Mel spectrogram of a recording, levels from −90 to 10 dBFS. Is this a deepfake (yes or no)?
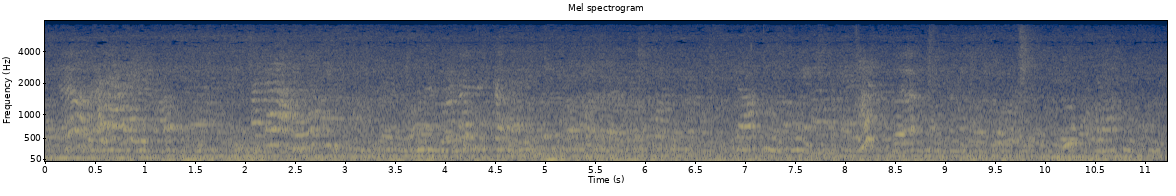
no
